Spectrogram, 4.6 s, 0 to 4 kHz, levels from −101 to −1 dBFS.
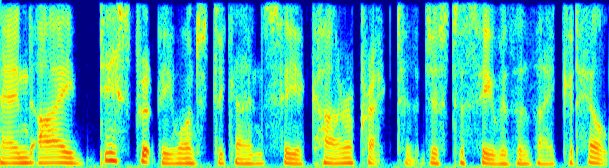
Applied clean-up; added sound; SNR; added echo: neural diffusion model UNIVERSE++.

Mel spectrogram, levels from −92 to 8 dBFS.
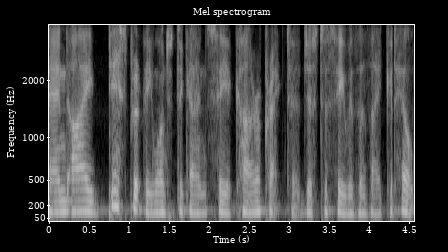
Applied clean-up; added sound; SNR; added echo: none; none; none; none.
